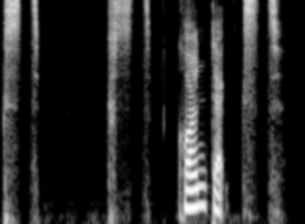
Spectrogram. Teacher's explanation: it has a short E vowel sound and consonant cluster sound of K, S, and T. Kst, kst, context.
